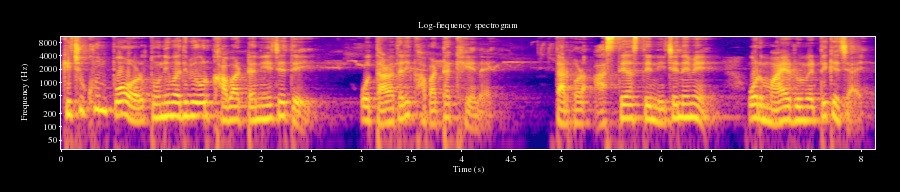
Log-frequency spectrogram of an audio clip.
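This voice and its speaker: A male narrator reads a scripted audio story. His tone is soft-edged and mellow, pitched slightly above average for a man. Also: fairly quick.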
